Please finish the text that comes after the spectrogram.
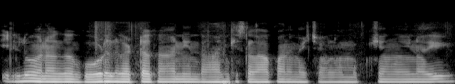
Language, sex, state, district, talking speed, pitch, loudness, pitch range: Telugu, male, Andhra Pradesh, Krishna, 130 wpm, 120 Hz, -17 LUFS, 115-125 Hz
